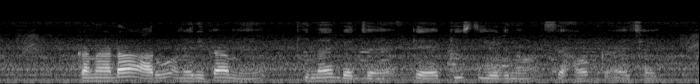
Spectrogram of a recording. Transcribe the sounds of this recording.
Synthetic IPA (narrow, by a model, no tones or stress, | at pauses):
kənaːɖaaɾuəmeɾikamẽ | kʰinajbet͡ʃɛ | kekisjoːd͡ʒna | seɦəkɛt͡ʃʰɛ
